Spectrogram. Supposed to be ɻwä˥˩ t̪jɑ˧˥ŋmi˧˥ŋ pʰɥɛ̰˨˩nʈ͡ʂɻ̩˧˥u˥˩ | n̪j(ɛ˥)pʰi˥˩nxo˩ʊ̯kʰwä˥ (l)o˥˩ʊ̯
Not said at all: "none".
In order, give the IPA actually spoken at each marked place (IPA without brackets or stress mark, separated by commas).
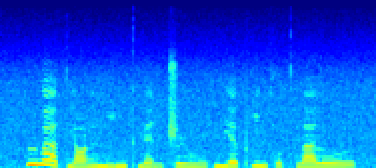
ɛ˥, l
